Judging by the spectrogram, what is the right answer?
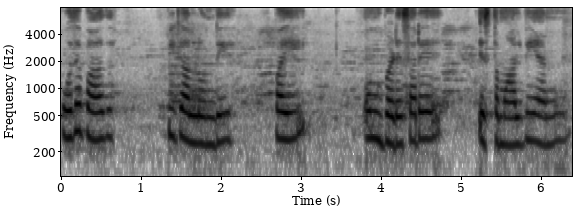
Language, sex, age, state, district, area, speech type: Dogri, female, 18-30, Jammu and Kashmir, Reasi, rural, spontaneous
